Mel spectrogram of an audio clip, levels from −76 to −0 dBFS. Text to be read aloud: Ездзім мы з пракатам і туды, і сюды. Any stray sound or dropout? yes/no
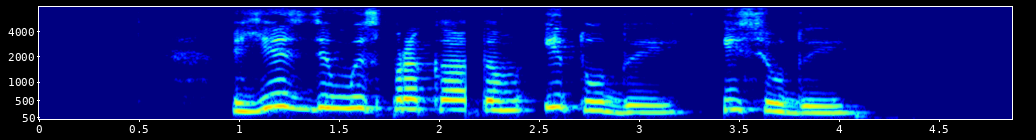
yes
